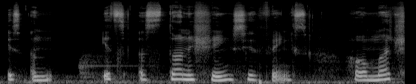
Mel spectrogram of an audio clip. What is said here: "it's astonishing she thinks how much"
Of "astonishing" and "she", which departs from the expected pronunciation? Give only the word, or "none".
she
